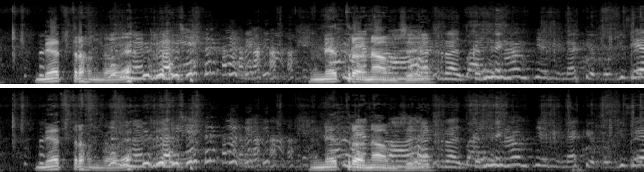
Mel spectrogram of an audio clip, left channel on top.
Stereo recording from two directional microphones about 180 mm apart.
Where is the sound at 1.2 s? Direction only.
35° left (ahead or behind).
